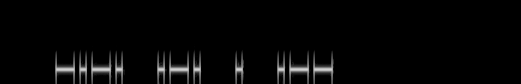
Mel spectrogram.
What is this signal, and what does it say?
Morse code, heard as a keyed tone, about 20 wpm, spaced as for 15 wpm, 700 Hz. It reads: CREW
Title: 115 Lesson 19f - Letter w - Words 20wpm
